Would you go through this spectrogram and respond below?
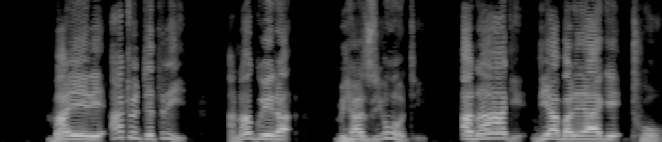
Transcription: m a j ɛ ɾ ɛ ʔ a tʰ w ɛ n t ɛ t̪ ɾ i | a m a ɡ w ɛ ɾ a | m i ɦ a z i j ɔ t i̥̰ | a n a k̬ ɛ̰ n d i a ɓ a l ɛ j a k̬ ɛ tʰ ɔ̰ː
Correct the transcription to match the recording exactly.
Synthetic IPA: m a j ɛ ɾ ɛ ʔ a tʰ w ɛ n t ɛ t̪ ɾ i | a n a ɡ w ɛ ɾ a | m i ɦ a z i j ɔ t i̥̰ | a n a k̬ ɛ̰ n d i a ɓ a l ɛ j a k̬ ɛ tʰ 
